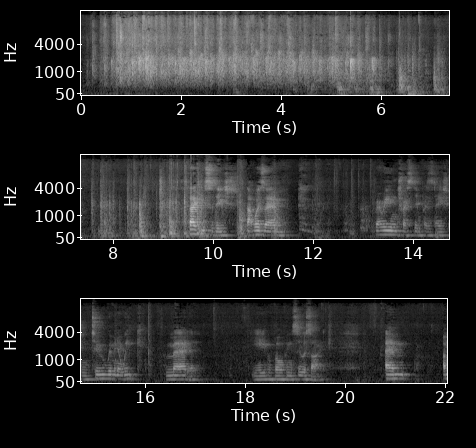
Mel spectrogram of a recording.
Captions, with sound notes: [Applause] Thank you Sahdaish. That was a very interesting presentation. Two women a week, murdered. Even involving suicide.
